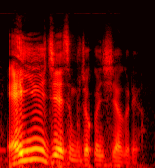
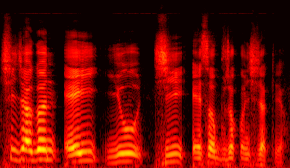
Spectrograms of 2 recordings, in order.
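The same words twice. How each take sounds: First: Said in the usual way. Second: 시작은 punched, the whole rule spoken slowly and deliberately; slow stressed rule. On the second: Shown as a demonstration. Teacher to class, dictating the rule slowly with stress on 시작은. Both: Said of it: "뭐에 시작한다고?".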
